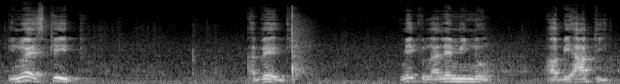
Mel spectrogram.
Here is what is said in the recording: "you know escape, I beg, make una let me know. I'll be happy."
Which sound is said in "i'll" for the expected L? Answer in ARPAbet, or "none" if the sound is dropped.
W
